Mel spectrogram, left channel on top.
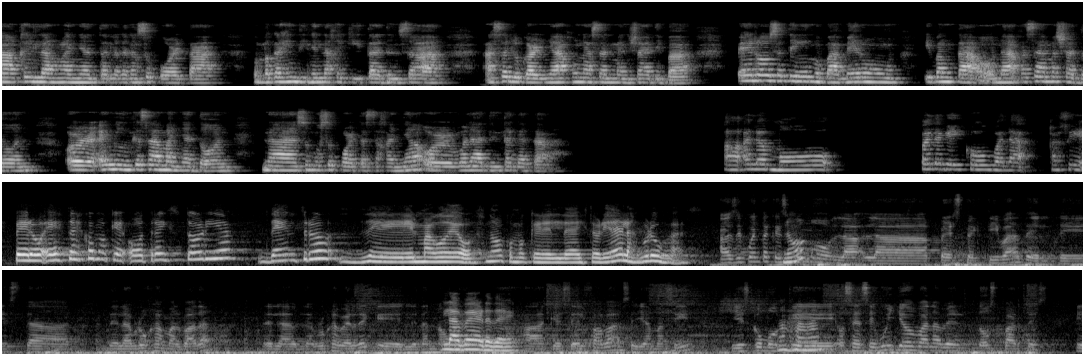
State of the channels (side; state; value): both; different; correlation 0.01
